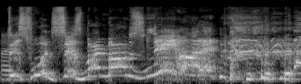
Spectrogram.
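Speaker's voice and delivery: laughing mock glee. Mocking kid opening gifts.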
